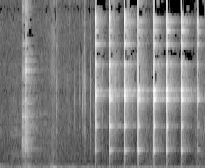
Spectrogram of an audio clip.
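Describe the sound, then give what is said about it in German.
A few soft handling noises, then a glass clinks seven times in a quick, steady rhythm, each bright ringing tick clear with no talking. “Was wir noch brauchen, ist ein Glas und einen Stift.”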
